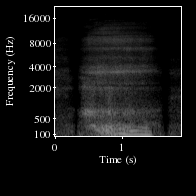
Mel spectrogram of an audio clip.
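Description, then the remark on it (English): A single breath right into the microphone, lasting about a second, with an airy hiss and a slight throaty rasp, then quiet. “So I'm like, nah, I'm just gonna do normal breathing.”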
